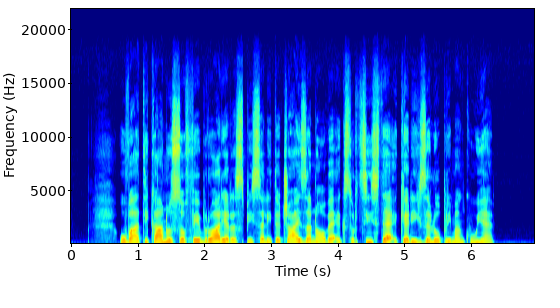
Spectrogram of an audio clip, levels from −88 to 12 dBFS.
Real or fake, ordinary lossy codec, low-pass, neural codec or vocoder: real; none; 19.8 kHz; none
